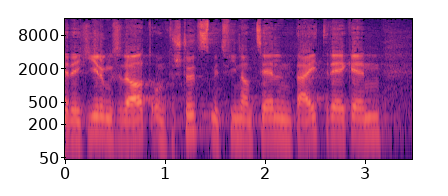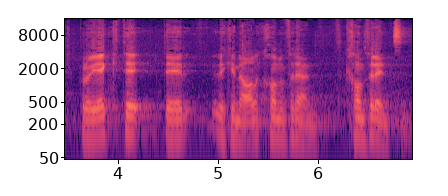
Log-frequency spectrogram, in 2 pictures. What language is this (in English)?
Swiss German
